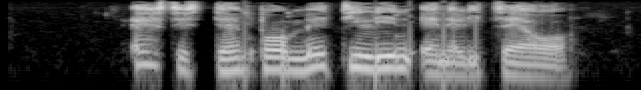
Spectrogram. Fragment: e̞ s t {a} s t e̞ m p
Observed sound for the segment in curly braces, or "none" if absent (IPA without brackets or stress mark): i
